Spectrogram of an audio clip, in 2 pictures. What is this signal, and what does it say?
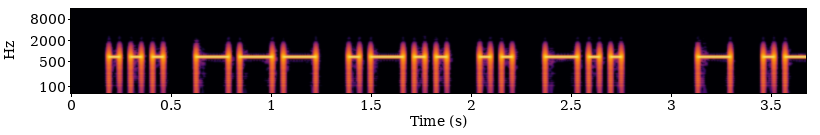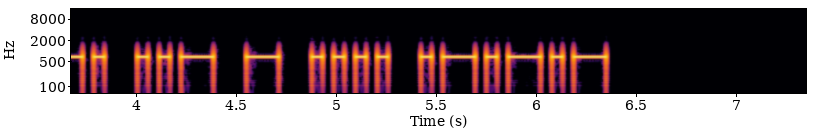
Morse code, heard as a keyed tone, about 22 wpm, 700 Hz. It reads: SOLID TRUTH.
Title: Sentences from Top 1500 Words 22wpm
